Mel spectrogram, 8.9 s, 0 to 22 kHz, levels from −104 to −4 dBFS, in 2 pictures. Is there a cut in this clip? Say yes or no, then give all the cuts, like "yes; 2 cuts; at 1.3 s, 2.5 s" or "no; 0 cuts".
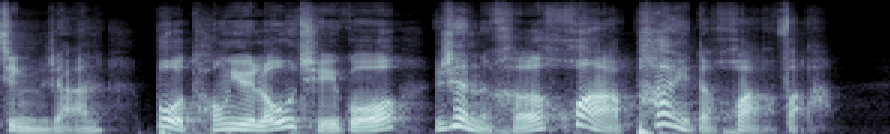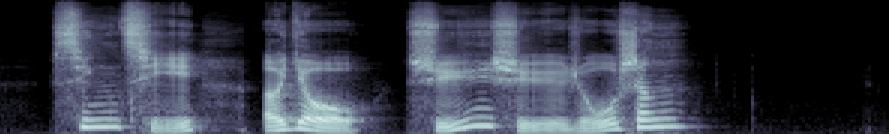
no; 0 cuts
